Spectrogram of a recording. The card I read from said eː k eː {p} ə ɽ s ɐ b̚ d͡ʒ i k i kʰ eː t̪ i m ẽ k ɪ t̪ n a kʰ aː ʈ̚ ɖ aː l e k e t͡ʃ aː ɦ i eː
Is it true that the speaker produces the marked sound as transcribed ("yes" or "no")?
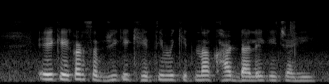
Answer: no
